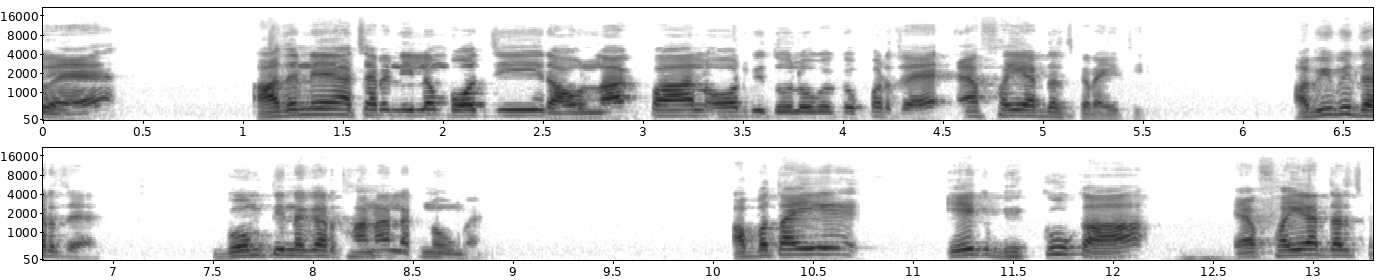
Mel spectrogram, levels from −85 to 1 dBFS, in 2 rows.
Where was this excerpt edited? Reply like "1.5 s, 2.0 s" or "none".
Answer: none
